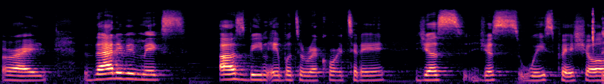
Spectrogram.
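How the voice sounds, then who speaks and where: Over music in the background, a woman with a non-native accent speaks fairly slowly at medium pitch in a monotone, flat intonation. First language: not English. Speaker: podcast host. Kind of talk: casual chat.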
